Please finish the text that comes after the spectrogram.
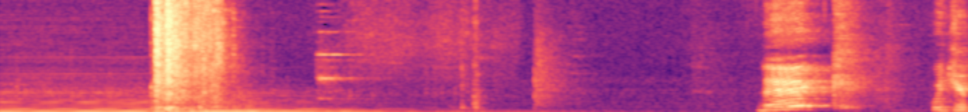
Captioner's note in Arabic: موسيقى حزينة; فرقعة الخبز المحمص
